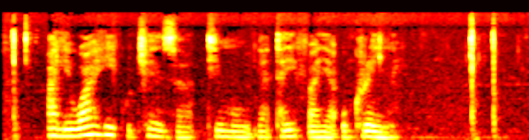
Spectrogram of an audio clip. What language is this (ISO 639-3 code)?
swa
